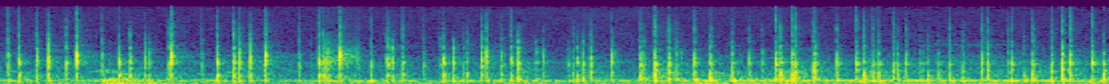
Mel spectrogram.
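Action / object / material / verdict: tap / plastic glue bottle / plastic / none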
